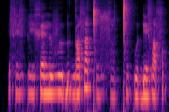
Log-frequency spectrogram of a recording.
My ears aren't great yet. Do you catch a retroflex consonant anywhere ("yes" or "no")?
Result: no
